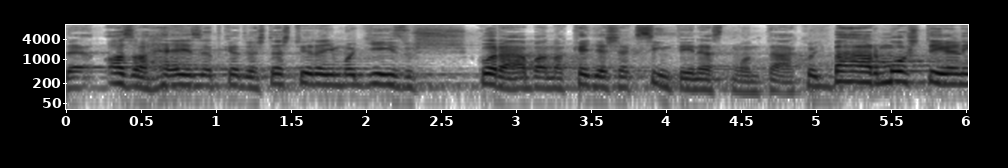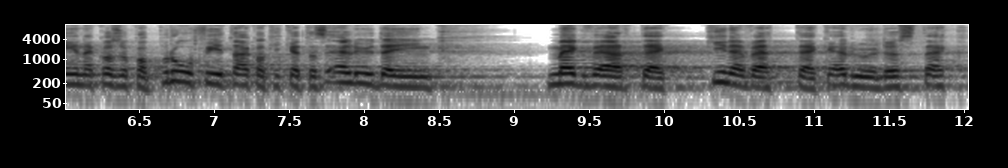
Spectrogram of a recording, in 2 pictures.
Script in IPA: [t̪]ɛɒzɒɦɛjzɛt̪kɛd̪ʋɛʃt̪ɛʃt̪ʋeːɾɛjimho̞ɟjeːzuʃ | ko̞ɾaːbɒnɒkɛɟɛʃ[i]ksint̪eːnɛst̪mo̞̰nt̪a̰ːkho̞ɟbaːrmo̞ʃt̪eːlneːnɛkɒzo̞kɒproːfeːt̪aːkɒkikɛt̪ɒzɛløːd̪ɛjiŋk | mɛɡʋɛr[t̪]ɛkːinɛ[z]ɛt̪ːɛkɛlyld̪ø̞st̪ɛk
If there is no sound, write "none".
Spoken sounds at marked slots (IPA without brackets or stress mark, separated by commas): d̪, ɛ, t̪, v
